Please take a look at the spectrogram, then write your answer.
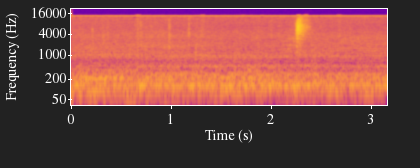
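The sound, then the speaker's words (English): A steady, low rumble of a car driving down the street, with engine and road noise holding constant throughout and a short, sharp hiss breaking through partway. “Say I'm driving down the street, right?”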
